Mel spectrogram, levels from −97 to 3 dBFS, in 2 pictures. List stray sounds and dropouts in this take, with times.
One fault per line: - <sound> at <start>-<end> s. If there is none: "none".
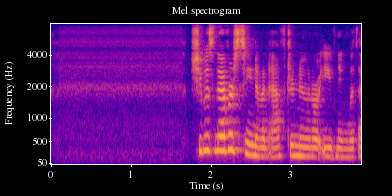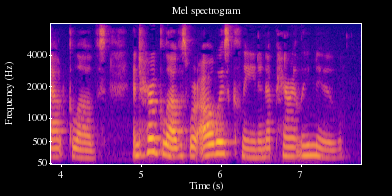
none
